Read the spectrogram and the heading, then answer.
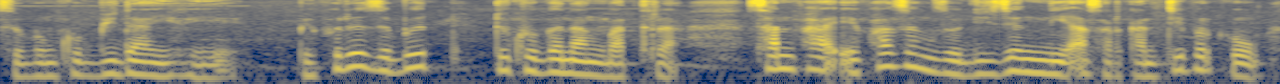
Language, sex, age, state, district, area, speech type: Bodo, female, 45-60, Assam, Udalguri, urban, spontaneous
